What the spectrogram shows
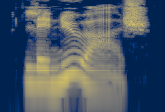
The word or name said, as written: nuages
